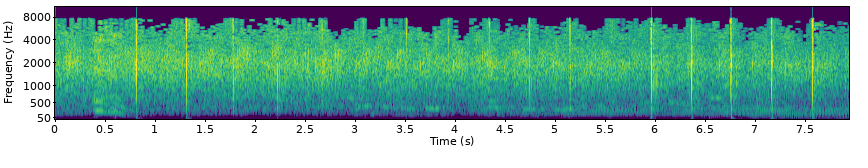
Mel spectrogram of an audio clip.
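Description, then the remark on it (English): A church audience at a morning service claps their hands in praise of Jesus, a steady, dense wash of applause, with a few sharper individual claps popping out above the crowd, while voices murmur underneath. “Give Jesus a big old hand clap of praise this morning.”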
